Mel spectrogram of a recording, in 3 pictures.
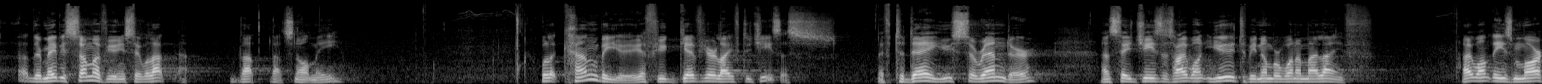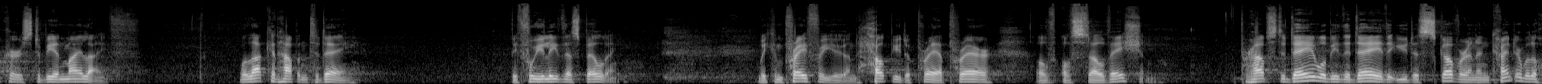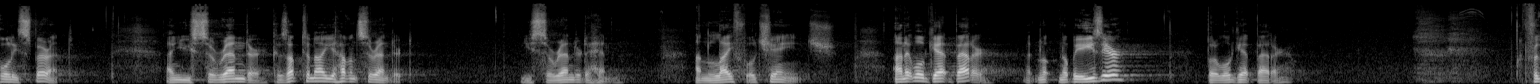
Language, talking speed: English, 165 wpm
